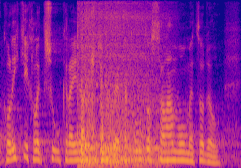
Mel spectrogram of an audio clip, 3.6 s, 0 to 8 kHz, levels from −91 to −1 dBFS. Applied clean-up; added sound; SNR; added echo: none; Printer; -2 dB; none.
